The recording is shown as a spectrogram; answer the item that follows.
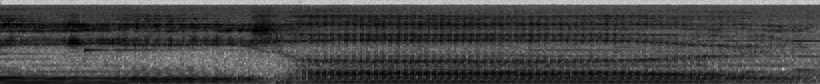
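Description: Male gospel vocal group holding long sustained notes in harmony over a deep bass note, the song's drawn-out closing phrase: one held chord changes to a second about two seconds in, which is held until it fades near the end.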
